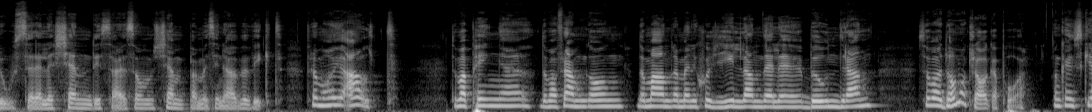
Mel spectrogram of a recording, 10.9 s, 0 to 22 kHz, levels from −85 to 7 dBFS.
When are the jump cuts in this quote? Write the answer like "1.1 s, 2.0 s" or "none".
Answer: none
